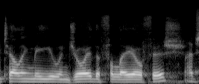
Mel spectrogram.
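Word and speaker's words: Filet-O-Fish: Say it like Obama did. It's fileto fish, not filto fish.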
